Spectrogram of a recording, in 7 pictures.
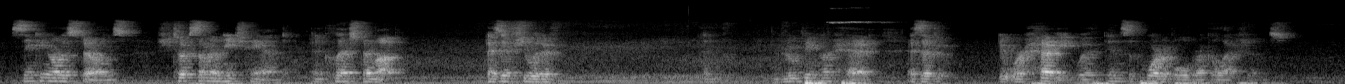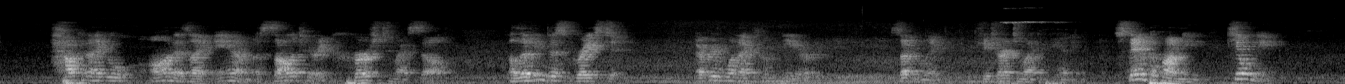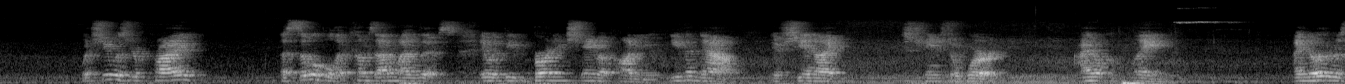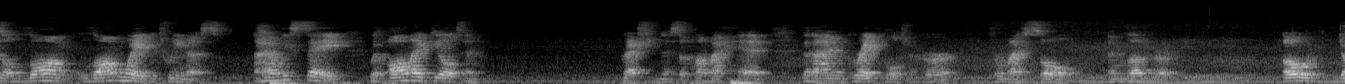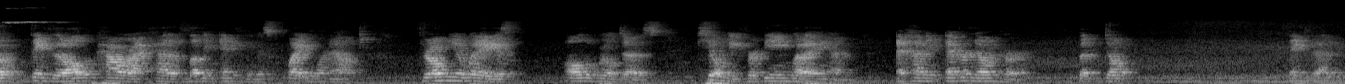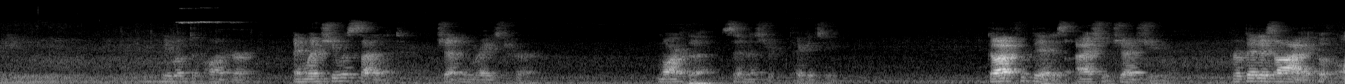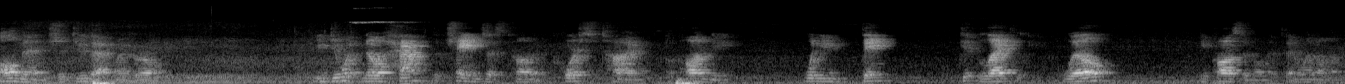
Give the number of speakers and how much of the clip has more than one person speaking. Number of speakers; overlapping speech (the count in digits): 1, no overlap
